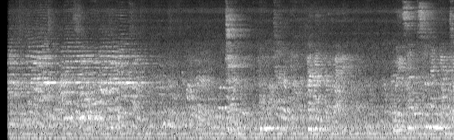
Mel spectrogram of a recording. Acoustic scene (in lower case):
subway station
